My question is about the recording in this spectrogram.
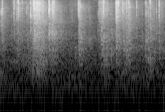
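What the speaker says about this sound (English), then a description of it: "it comes with a little resealable plastic bag sticky edge here that you can open up" A little resealable plastic bag with a sticky edge, part of a folding flask kit, is pulled open with brisk crinkling and crackling bursts, close and fairly quiet.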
